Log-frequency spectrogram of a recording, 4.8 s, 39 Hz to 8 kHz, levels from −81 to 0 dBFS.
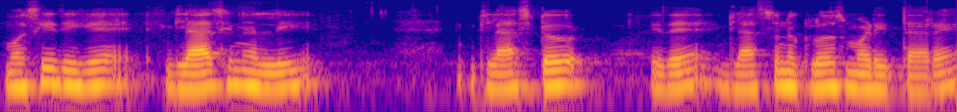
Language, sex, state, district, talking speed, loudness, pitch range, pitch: Kannada, male, Karnataka, Bangalore, 100 wpm, -18 LUFS, 125-145 Hz, 130 Hz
